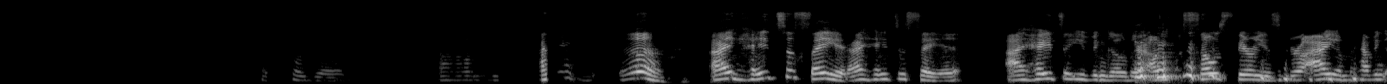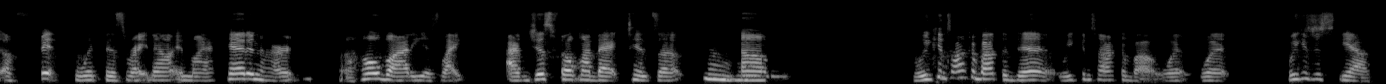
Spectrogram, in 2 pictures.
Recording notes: Audio was a bit choppy on this call so if you hear any glitches that is what I experienced on the call, as well.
